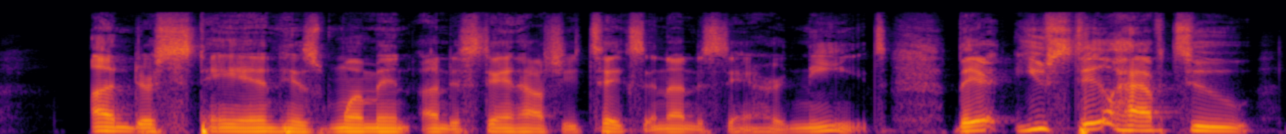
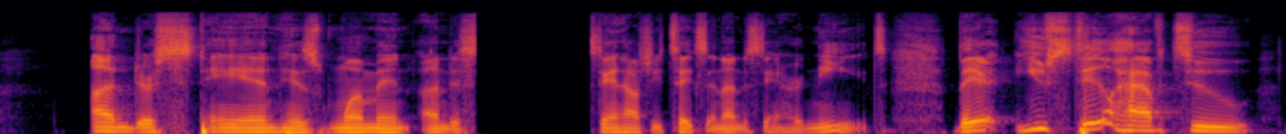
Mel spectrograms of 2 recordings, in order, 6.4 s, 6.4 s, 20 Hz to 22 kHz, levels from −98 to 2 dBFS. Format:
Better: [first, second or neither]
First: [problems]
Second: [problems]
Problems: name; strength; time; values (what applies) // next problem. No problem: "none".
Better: first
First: none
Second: audio freezing; at 2.5 s for 0.5 s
